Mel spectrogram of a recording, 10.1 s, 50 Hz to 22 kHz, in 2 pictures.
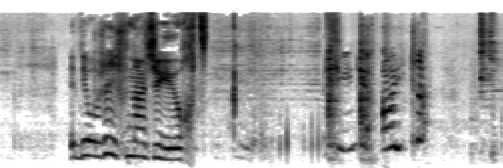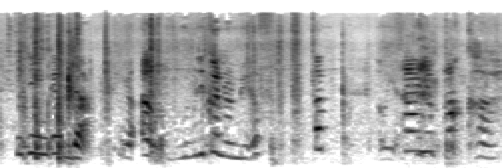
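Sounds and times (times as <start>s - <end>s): child's high voice: 3.2s - 4.4s, 5.2s - 10.0s
light clicks and clinks: 4.7s - 5.5s.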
